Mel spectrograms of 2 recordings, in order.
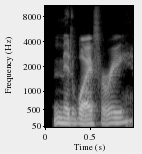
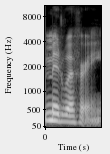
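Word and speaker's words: midwifery: For midwifeery. How how do you say it? Midwiffery. Midwiffery.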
